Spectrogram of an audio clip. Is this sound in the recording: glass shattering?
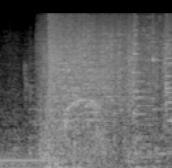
yes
